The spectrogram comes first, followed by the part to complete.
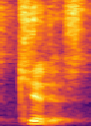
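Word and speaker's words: Kidist: but it's Kiddist. The accent is on the first syllable.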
